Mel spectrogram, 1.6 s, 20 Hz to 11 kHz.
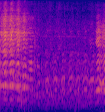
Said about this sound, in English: It's feeding time at Round Mountain Creamery, and the farm's 300 goats are hungry.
